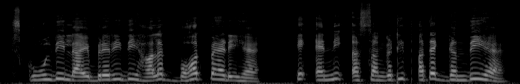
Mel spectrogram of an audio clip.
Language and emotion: Punjabi, disgusted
